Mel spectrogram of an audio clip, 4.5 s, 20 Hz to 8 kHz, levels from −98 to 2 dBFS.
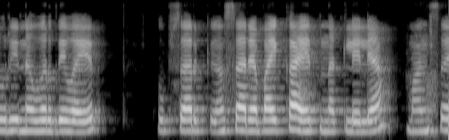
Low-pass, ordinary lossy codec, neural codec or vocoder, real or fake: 7.2 kHz; none; none; real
